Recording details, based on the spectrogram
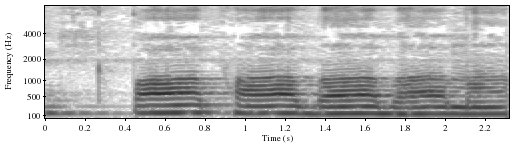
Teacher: दोनों ओठों के स्पर्श से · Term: ओष्ठ्य वर्ण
